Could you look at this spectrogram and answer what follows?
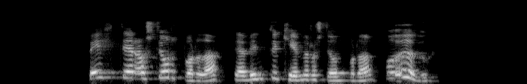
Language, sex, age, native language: Icelandic, female, 20-29, Icelandic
